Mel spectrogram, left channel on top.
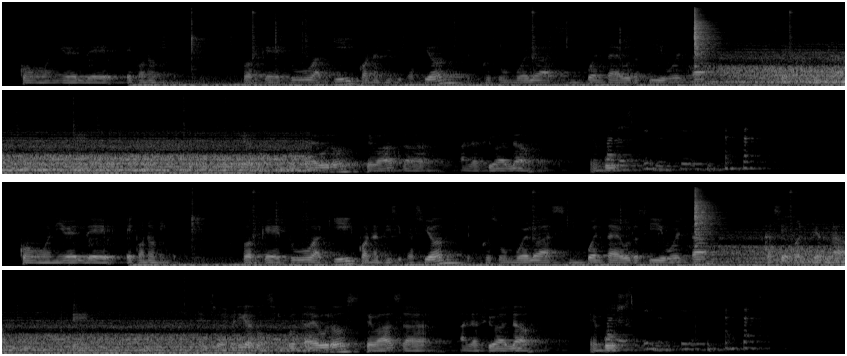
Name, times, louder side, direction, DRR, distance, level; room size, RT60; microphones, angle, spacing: voice 1, 0.2-1.6 2.4-7.1 7.6-8.5 9.1-9.6 10.4-12.7 13.0-13.8 14.3-14.7, right 5 dB, 35° right, 7 dB, 0.3 m, -42 dB
sound 1, 1.3-11.0, equal, 70° left, 1.3 m, -45 dB
sound 2, 6.9-11.5, left 4 dB, 45° left, 0.5 m, -39 dB
voice 2, 14.5-16.0, equal, 10° left, 4 dB, 0.8 m, -52 dB
9.8 x 4.1 x 5.4 m, 0.91 s
head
